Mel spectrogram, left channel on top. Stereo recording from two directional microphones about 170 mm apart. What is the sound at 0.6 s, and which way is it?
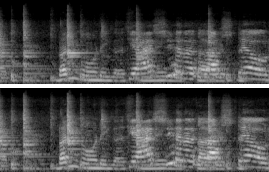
Speech, centre (ahead or behind).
